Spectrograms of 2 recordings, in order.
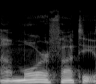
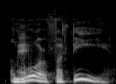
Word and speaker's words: amor fati: to respond Amore Fati Amor Fati so so yeah what's y'all's what's your pronunciation a m o r f a TI it's it's not Amor fatti Amor fatti am fatty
